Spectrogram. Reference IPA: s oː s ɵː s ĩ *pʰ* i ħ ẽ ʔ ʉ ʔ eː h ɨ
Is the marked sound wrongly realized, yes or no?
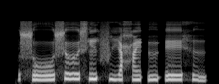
yes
